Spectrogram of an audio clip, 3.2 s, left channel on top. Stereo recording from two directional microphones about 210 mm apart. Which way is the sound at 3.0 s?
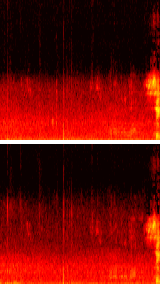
35° left (ahead or behind).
